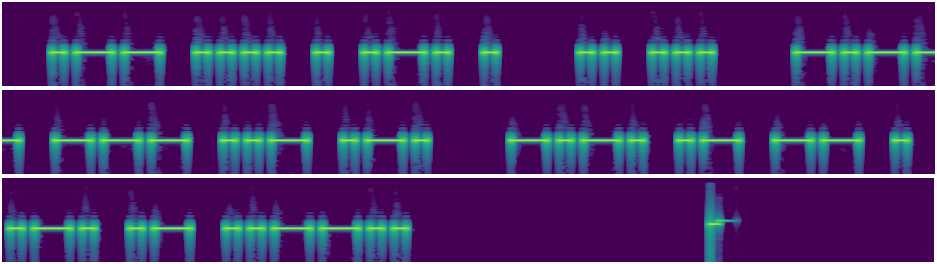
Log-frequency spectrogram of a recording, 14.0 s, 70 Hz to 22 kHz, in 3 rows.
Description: Morse code, heard as a keyed tone, about 20 wpm, 700 Hz. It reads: WHERE IS YOUR CAMERA?
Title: Sentences from Top 1000 Words - Review Part 5 - 20wpm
